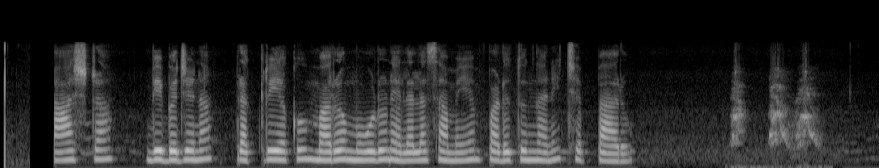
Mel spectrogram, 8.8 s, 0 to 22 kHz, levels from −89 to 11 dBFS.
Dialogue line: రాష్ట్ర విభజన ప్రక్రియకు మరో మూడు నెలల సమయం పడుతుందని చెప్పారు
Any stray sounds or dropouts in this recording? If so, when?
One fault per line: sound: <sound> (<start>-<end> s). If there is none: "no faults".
sound: bark (7.3-8.3 s)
